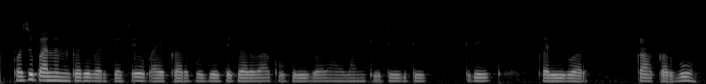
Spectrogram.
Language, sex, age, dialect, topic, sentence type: Chhattisgarhi, female, 46-50, Eastern, agriculture, question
